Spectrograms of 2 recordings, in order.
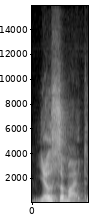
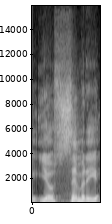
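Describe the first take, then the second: First: It is said the way it is spelled. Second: It is said with the usual pronunciation. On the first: "I've been reading it my entire life as" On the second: "I've never heard anyone say Yosemite aloud"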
